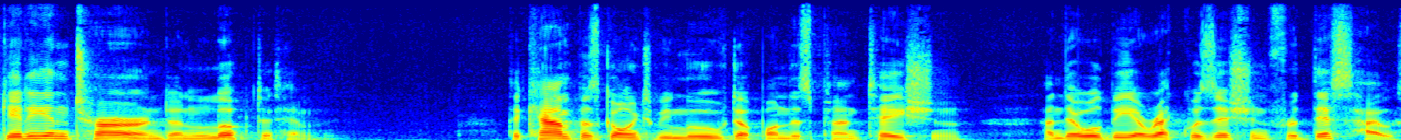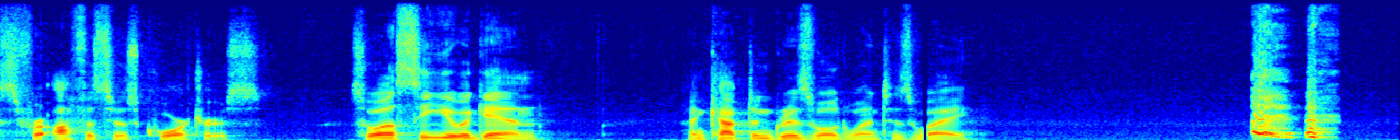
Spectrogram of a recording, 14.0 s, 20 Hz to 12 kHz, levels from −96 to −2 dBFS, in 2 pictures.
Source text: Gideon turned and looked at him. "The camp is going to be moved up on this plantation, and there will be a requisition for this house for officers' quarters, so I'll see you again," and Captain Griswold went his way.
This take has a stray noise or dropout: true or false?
true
